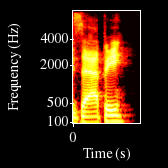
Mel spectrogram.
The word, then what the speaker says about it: Zappe: It's I believe it's pronounced Bailey Zappi.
